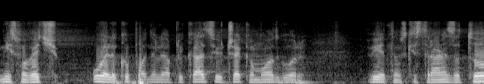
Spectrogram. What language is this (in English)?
Serbian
